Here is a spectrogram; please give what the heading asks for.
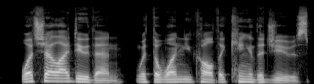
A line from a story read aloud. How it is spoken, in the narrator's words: Pilate asked them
